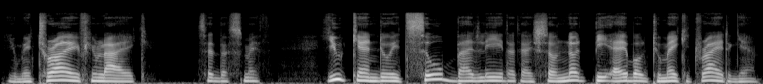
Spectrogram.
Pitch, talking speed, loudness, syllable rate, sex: 160 Hz, 205 wpm, -16 LUFS, 4.4 syllables/s, male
